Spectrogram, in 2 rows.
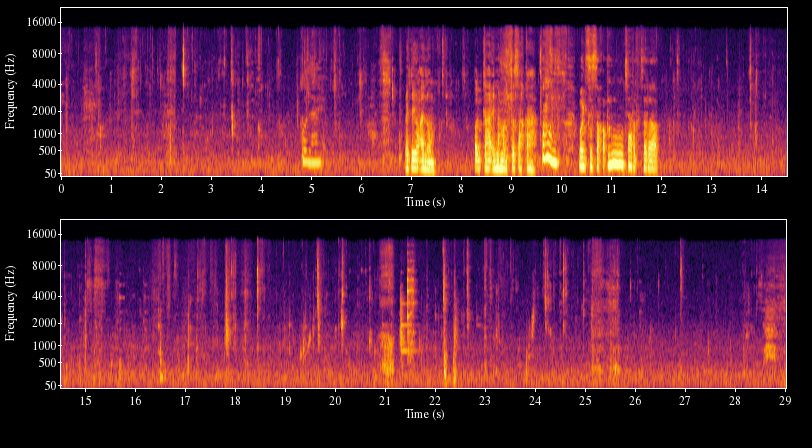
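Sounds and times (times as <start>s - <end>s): chewing and lip smacking: 0.0s - 6.9s, 12.0s - 21.3s, 21.9s - 28.6s.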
